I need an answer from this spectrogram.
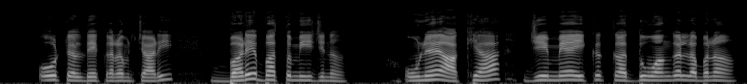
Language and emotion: Dogri, sad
